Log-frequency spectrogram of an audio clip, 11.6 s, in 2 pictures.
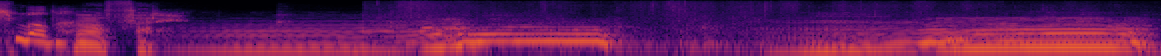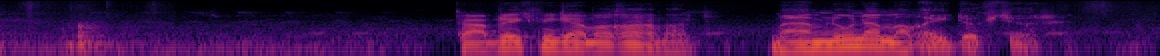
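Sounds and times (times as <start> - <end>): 
speech: 0.0 - 1.0, 8.1 - 11.2
calf mooing on a farm: 1.0 - 3.2, 3.8 - 5.8.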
